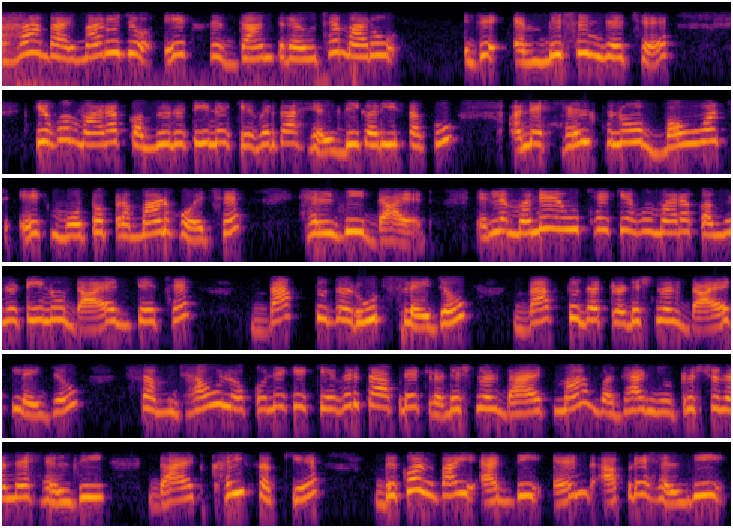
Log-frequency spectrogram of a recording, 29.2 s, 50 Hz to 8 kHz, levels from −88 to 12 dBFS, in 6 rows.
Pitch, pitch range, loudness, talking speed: 310 Hz, 275-340 Hz, -19 LUFS, 165 wpm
